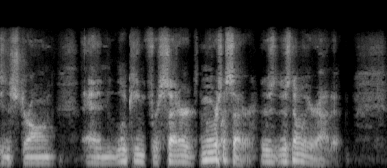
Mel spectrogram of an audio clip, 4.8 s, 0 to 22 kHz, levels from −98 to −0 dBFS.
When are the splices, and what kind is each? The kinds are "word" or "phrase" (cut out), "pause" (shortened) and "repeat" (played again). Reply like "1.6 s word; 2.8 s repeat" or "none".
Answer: 1.0 s word; 1.8 s word; 2.4 s word; 2.7 s word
